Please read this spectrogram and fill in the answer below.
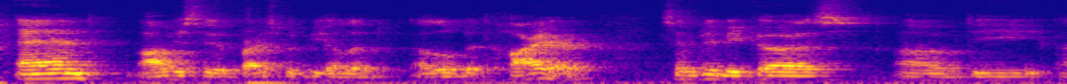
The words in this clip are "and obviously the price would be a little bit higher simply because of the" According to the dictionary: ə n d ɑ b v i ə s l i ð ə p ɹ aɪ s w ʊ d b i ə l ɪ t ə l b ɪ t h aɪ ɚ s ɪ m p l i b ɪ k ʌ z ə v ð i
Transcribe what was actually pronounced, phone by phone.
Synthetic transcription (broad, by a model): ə n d ɑ b v i ə s l i ð ə p ɹ aɪ s w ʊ d b i ə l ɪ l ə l b ɪ t h aɪ ɚ s ɪ m p l i b ɪ k ʌ z ə v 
